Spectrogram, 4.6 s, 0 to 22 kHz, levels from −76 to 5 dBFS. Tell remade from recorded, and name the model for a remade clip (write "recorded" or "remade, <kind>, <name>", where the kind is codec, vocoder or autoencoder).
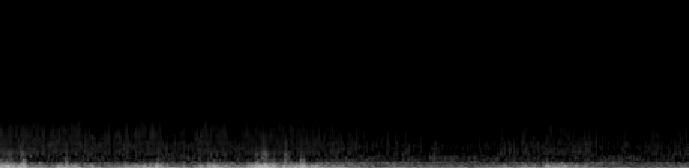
remade, vocoder, BigVGAN v2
